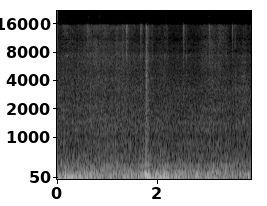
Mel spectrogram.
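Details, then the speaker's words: 2010 Mitsubishi Outlander, about 185,000 km, test drive after new rear shocks, front struts, lower ball joints, control arms and sway bar links: even road rumble with no clunks or knocks over bumps; rear suspension quiet and solid, noise fixed. "All right, guys, so I've been driving for about 5 minutes now. Suspension feels nice. No clunk, no noise."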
